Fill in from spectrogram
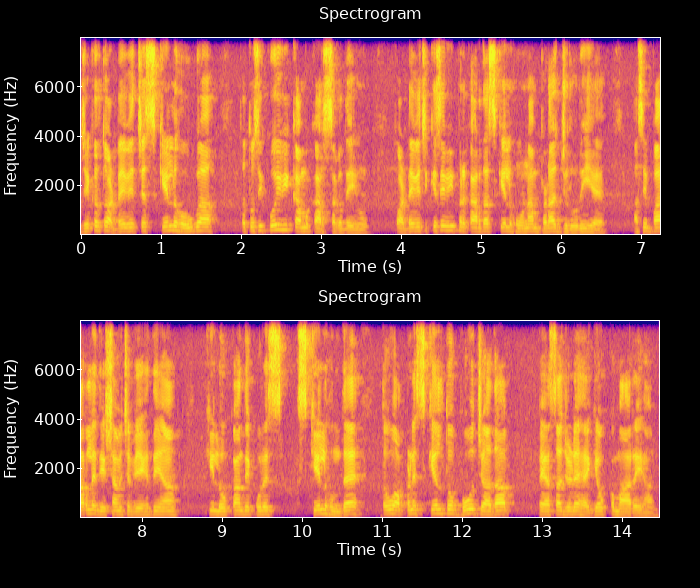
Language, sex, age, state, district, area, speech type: Punjabi, male, 45-60, Punjab, Mohali, urban, spontaneous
